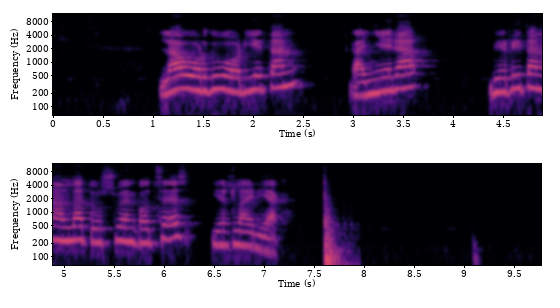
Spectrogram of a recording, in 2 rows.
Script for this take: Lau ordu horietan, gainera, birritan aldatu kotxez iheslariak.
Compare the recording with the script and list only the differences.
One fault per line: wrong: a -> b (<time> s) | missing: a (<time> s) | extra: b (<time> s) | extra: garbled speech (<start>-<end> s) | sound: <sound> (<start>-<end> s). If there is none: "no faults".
extra: zuen (5.5 s)
sound: thud (7.6-8.0 s)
